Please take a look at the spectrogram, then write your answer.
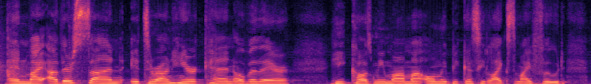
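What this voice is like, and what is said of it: Puerto Rican Spanish-accented English. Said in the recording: “as you can tell by my accent, English is my second language because I was born in the beautiful island of Puerto Rico”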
